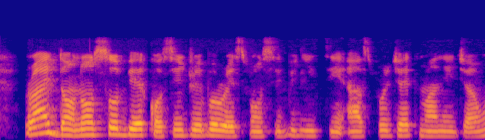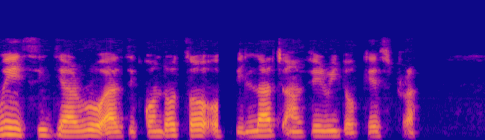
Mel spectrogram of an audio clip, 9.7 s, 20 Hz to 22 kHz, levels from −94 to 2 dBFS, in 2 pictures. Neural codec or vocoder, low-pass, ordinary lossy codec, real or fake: none; 7.2 kHz; none; real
